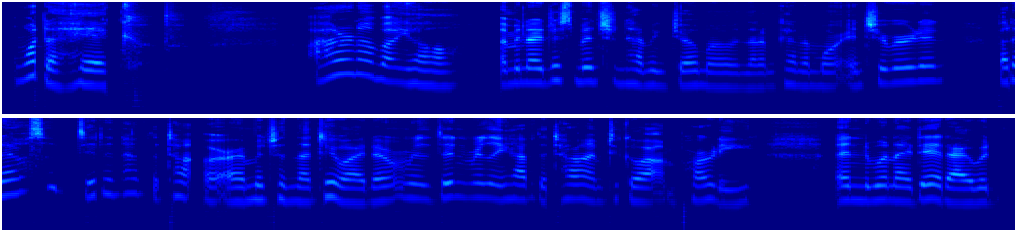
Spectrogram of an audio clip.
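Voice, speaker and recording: Recorded dry and at studio quality, a nineteen-year-old woman talks rapid-fire on her own podcast in a mid-range, darkish voice. She rambles, backtracks to correct herself, and drops youthful slang, repeating words for emphasis.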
